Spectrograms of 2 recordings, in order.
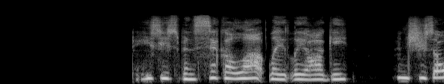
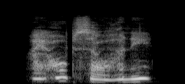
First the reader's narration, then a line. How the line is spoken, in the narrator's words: she said quietly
